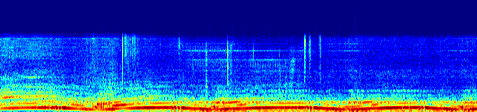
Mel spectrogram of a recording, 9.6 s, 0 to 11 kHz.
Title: S13 rb20det rough idle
